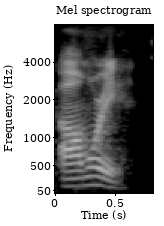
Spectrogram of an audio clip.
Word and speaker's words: Aomori: and I won't pronounce it properly, Aomori. – Yep, Aomori. – Aomori in Japan.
